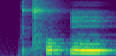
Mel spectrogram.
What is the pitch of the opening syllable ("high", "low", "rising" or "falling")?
high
